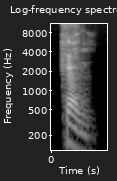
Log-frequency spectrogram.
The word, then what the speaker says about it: Cam: Algumas traduções em língua portuguesa trazem cão, como fosse cachorro, C-A-O. Mas o nome correto é Cam, C-A-M, Cam.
